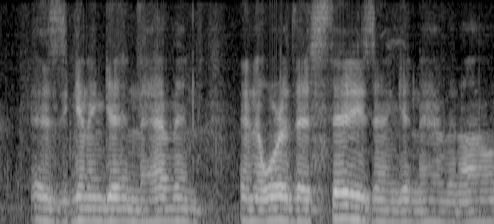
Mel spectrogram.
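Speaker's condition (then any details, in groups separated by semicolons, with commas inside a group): Traumatic brain injury; now talking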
